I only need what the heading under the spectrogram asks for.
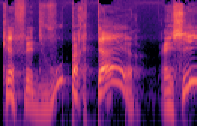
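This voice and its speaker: A storyteller voicing a touchy, excitable little old man in a children's storybook tale, quick to indignation. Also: mid-range voice, pitched above the performer's own voice, full character voice. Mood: sprightly, eager. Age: older. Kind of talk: storybook character voice.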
